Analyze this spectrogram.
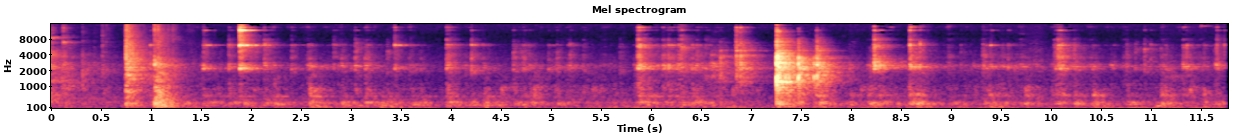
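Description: Lug nuts being taken off a Renault Trafic's front wheel, already loosened, with irregular metallic clicks and clinks and a sharper knock about seven seconds in.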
